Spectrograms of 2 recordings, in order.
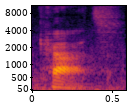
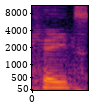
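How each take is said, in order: First: The vowel sounds like the one in 'cots'. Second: The vowel sounds like the one in 'gates'. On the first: Other families in the area say it this way. "some people say Cots" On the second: Some families in the area say it this way. "Some people say Kates"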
